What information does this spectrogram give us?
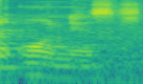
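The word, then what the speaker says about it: honest: ठीक है, even though यहाँ पर एच है, इवन दो यहाँ पर एच है, पर एच साइलेंट है, तो जो साउंड आ रही है वो ओ की आ रही है।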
